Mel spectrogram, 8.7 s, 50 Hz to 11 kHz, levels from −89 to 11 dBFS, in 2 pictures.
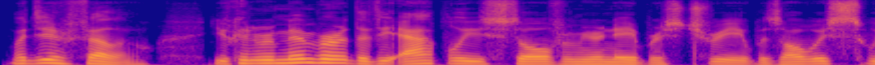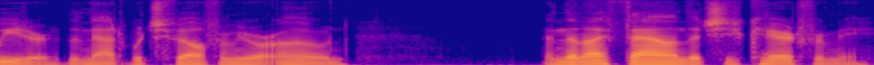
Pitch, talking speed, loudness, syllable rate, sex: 115 Hz, 235 wpm, -19 LUFS, 5.8 syllables/s, male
